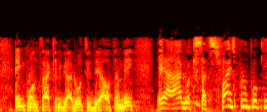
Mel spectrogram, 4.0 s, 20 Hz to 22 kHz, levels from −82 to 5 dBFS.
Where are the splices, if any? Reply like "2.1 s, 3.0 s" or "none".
2.3 s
